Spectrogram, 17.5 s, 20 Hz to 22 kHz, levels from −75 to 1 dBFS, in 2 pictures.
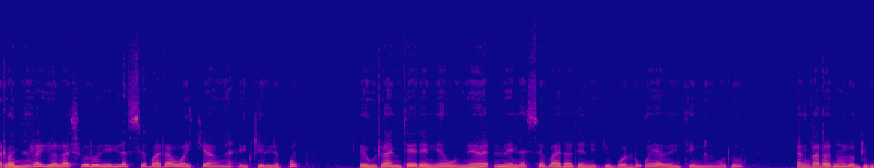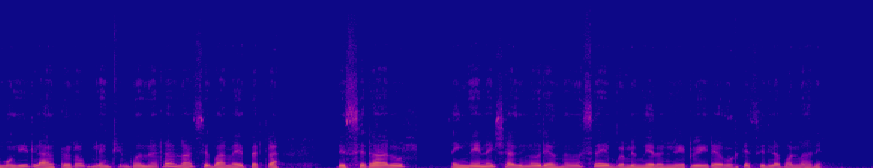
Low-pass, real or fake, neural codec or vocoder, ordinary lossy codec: none; fake; codec, 44.1 kHz, 1.7 kbps, Pupu-Codec; none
